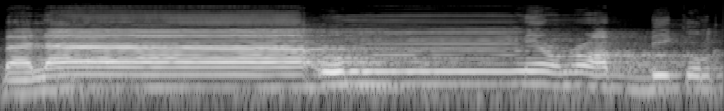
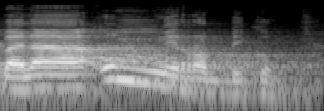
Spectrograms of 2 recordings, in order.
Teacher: nggak ada suara nunnya pada bacaan bala ummi rabbikum, nggak ada nunnya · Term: idgham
